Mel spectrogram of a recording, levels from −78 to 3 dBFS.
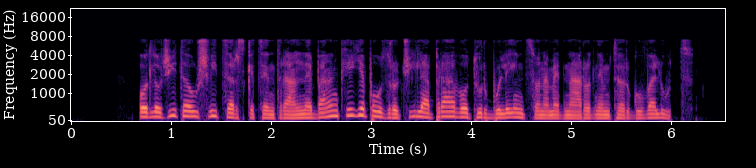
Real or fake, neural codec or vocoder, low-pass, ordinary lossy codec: real; none; 7.2 kHz; MP3, 48 kbps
